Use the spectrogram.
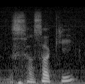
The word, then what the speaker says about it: Sasaki: The first three are pronounced Sasaki, Sasaki, which is a popular family name of Japanese.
